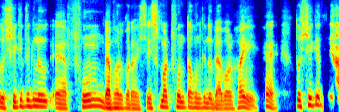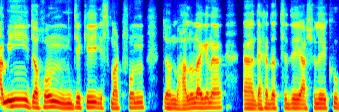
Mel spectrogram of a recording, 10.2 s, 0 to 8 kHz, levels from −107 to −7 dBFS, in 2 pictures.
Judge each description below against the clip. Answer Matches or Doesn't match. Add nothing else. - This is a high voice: Doesn't match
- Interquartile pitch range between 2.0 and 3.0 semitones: Doesn't match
